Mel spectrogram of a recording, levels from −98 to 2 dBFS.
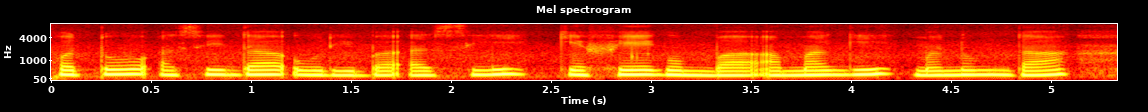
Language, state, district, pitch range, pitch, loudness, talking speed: Manipuri, Manipur, Imphal West, 180-205 Hz, 195 Hz, -13 LUFS, 100 wpm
